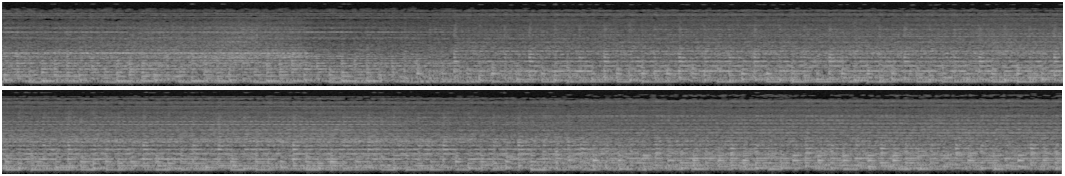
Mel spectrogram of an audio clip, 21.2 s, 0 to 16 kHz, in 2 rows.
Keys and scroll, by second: 4.2 space, 16.6 a, 16.6 r, 20.1 a.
